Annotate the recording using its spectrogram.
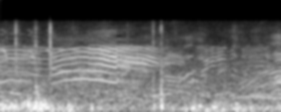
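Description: Several voices from soccer spectators and players shouting over one another, with one long drawn-out shout through the middle. Three quick sharp cracks come near the start.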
